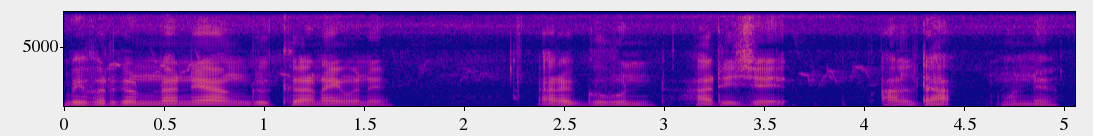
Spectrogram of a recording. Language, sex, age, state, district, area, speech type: Bodo, male, 18-30, Assam, Baksa, rural, spontaneous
